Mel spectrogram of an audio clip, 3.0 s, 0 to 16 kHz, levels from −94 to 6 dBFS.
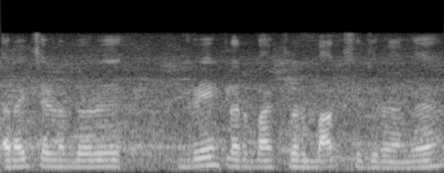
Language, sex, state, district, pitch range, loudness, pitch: Tamil, male, Tamil Nadu, Kanyakumari, 135-145 Hz, -17 LUFS, 140 Hz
